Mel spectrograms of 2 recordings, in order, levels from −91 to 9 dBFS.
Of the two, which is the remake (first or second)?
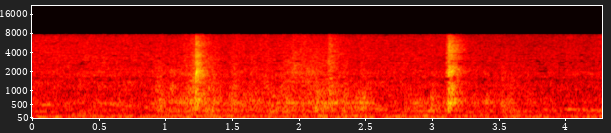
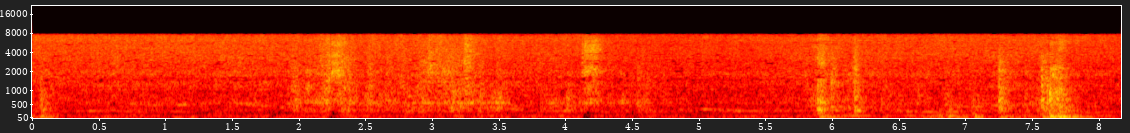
first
